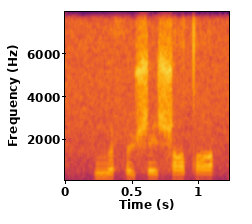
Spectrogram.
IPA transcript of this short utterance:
u ħ y ʂ e ʂ œ tˤ œ

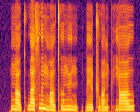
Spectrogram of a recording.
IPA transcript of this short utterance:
n̪ ɑ˨˩ ʊ̯ kʰ w ä˧˥ s w ə˥˩ n m ɑ˨˩ ʊ̯ t̪ʰ ɤ˥ n̪ y˥˩ n | p e˧˥ ɪ̯ ʈ͡ʂ w ɑ˧˥ ŋ pʰ j ɑ˥ ʊ̯

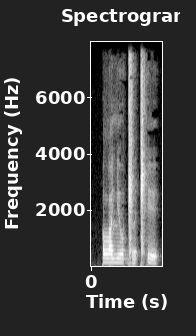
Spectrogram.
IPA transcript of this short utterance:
lˠ ʌ lʲ o ɡ͡ǁ ə ǁʰ ɪ

